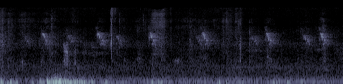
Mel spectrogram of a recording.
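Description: A small bird chirping repeatedly in short high notes, roughly twice a second. A low rumble of wind or movement on the microphone comes about a second in.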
